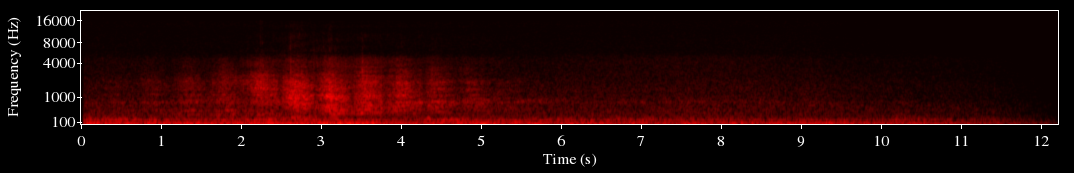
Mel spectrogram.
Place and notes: road to enscherange, cyclist
At the road to Enscherange on a mild windy summer day. The sound of a cyclist passing by. One of many who use the region to exercise.
Straße nach Enscherange, Fahrradfahrer
Auf der Straße nach Enscherange an einem milden windigen Sommertag. Das Geräusch von einem vorbeifahrenden Radfahrer. Einer von vielen Fahrern, die in der Gegend trainieren.
route d'Enscherange, cycliste
Sur la route d’Enscherange, un jour d’été doux et venteux. Le bruit d’un cycliste qui passe. Un cycliste parmi les nombreux qui s’entraînent dans la région.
